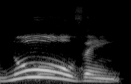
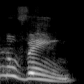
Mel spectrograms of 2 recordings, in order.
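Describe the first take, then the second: First: The stress is on the first syllable. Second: The stress is on the last syllable. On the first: The speaker calls it right. "é nuvem. Então é paroxítona" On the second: The speaker calls it wrong. "não é nuvem"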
